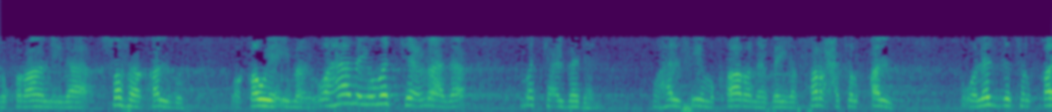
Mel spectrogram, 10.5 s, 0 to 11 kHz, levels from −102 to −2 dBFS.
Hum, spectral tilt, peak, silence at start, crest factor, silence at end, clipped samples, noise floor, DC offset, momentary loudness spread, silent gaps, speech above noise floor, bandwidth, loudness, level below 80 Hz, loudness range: none; -10 dB/octave; -12 dBFS; 0 s; 20 dB; 0 s; under 0.1%; -52 dBFS; under 0.1%; 17 LU; none; 20 dB; 3.7 kHz; -33 LUFS; -58 dBFS; 6 LU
